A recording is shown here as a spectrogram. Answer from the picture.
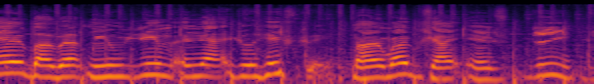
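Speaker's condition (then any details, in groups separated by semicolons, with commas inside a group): Cerebral palsy; wheelchair user; speech affected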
